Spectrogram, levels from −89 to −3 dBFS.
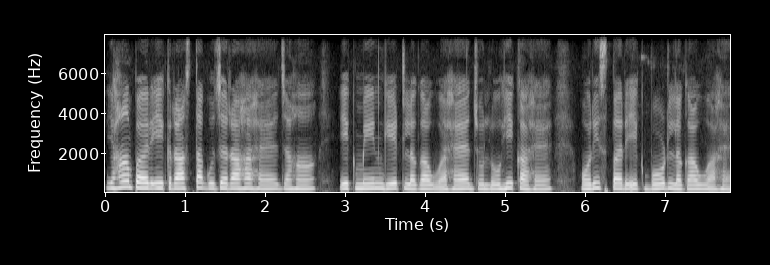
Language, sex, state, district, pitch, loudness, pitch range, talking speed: Hindi, female, Haryana, Jhajjar, 235 Hz, -17 LUFS, 225-250 Hz, 200 wpm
